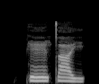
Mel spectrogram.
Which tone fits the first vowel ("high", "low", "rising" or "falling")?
high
